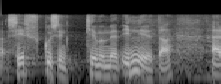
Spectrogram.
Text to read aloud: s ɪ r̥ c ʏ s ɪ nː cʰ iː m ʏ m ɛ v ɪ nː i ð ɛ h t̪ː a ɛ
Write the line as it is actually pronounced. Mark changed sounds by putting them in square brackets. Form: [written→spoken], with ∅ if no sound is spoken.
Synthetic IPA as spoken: s ɪ r̥ [c→k] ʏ s ɪ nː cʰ [iː→ɛː] m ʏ m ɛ [v→ð] ɪ nː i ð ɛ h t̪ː a ɛ

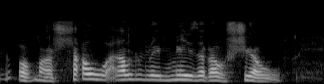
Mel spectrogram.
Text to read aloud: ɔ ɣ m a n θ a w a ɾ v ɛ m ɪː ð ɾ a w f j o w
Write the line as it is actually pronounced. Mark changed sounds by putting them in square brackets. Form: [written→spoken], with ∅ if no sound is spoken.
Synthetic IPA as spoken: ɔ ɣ m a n [θ→s] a w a [ɾ→l] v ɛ [m→n] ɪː ð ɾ a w [f→s] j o w

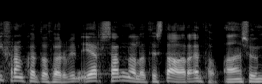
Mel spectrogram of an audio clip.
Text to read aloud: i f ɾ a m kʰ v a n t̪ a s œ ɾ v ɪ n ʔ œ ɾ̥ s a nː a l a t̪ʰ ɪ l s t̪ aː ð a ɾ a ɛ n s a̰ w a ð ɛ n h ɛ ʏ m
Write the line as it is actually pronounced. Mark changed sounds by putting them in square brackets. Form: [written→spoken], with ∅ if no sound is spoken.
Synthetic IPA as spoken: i f ɾ a m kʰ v a n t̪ a [s→θ] œ ɾ v ɪ n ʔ [œ→ɛ] ɾ̥ s a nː a l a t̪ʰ ɪ l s t̪ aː ð a ɾ a ɛ n [s→θ] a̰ w a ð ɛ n [h→s] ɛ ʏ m

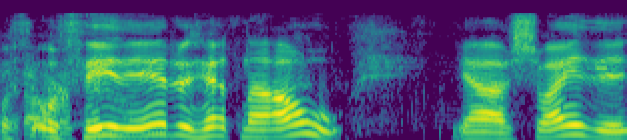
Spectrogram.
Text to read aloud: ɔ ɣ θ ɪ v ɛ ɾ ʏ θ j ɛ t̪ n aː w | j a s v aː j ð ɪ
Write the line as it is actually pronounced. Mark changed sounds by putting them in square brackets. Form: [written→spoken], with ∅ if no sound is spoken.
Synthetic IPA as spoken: ɔ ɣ θ ɪ [v→ð] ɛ ɾ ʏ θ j ɛ t̪ n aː w | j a s v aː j ð ɪ

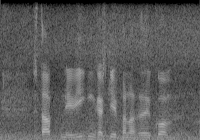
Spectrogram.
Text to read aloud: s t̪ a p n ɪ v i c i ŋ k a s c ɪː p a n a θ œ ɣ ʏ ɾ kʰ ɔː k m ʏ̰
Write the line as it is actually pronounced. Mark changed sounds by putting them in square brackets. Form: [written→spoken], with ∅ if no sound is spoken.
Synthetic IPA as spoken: s t̪ a p n ɪ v [i→iː] c i ŋ k a s c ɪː p a n a θ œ [ɣ→ð] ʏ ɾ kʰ ɔː [k→∅] m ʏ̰

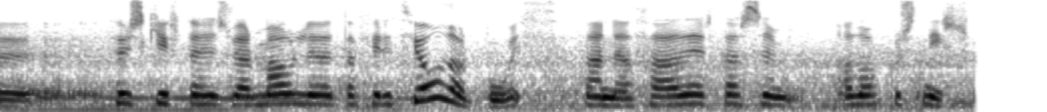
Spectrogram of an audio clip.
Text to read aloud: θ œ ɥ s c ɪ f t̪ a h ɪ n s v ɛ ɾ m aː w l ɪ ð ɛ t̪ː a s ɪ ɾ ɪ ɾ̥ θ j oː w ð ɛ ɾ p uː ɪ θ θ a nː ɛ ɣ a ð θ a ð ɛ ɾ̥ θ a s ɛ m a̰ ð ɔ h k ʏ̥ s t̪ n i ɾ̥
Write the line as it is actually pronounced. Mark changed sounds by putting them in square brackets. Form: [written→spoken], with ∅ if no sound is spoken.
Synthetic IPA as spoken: θ œ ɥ s c ɪ f t̪ a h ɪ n s v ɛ ɾ m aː w l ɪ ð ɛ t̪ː a [s→f] ɪ ɾ ɪ ɾ̥ θ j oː w ð [ɛ→a] ɾ p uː ɪ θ θ a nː ɛ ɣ a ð θ a ð ɛ ɾ̥ θ a s ɛ m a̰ ð ɔ h k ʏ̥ s t̪ n i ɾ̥

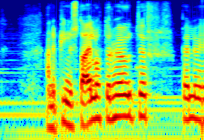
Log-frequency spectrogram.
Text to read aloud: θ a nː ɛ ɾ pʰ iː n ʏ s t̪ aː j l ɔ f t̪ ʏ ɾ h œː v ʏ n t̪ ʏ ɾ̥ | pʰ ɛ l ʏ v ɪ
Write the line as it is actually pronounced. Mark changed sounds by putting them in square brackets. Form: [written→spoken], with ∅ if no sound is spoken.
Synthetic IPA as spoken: [θ→h] a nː ɛ ɾ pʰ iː n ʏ s t̪ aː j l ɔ [f→h] t̪ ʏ ɾ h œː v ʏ n t̪ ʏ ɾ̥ | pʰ ɛ l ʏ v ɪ

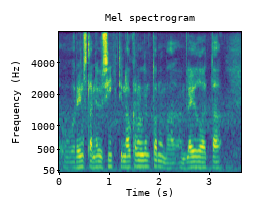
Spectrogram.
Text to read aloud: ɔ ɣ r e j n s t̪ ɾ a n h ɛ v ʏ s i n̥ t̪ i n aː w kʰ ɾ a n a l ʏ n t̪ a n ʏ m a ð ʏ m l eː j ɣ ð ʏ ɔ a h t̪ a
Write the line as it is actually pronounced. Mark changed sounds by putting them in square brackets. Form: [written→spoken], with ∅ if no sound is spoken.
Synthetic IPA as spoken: ɔ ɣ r e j n s t̪ [ɾ→l] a n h ɛ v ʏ s i n̥ t̪ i n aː w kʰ ɾ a n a l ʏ n t̪ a n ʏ m a ð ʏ m l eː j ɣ ð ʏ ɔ [a→ɛ] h t̪ a

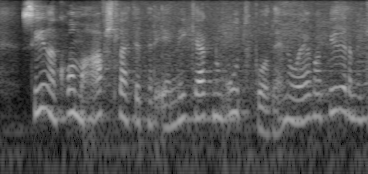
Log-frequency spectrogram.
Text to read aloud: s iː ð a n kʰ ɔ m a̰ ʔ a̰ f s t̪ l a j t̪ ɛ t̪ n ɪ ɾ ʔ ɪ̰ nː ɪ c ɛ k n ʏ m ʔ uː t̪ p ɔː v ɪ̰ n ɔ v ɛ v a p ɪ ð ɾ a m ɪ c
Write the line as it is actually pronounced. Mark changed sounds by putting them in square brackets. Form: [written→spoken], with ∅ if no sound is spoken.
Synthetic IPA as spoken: s iː ð a n kʰ [ɔ→ɔː] m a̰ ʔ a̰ f s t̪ l a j t̪ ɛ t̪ n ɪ ɾ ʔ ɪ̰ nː [ɪ→i] c ɛ k n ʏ m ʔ uː t̪ p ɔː [v→ð] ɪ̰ n ɔ [v→ɣ] ɛ v a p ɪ ð ɾ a m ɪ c

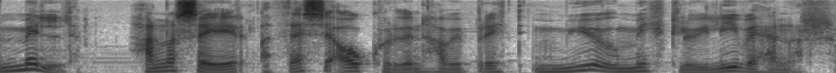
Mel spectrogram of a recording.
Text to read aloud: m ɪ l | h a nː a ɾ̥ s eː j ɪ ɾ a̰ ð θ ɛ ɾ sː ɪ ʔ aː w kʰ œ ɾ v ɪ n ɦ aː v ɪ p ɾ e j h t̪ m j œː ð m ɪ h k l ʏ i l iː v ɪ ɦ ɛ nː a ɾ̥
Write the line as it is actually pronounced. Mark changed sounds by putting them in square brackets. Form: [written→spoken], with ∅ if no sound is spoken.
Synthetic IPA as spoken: m ɪ l | h a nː a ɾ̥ s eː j ɪ ɾ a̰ ð θ ɛ [ɾ→∅] sː ɪ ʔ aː w kʰ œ ɾ [v→ð] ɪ n ɦ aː v ɪ p ɾ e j h t̪ m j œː [ð→ɣ] m ɪ h k l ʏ i l iː v ɪ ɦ ɛ nː a ɾ̥

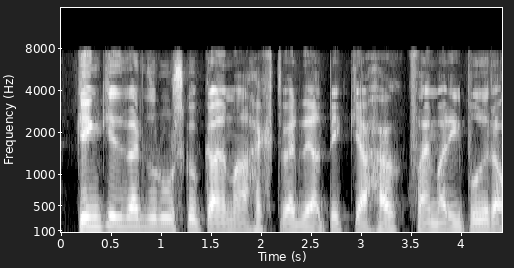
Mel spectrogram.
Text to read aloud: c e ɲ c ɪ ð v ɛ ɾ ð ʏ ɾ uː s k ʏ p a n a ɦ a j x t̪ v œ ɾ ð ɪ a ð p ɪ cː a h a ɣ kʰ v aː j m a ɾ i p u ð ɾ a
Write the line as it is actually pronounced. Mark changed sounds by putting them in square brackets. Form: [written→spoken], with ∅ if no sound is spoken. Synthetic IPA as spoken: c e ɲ c ɪ ð v ɛ ɾ ð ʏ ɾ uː s k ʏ [p→k] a [n→m] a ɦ a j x t̪ v [œ→ɛ] ɾ ð ɪ a ð p ɪ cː a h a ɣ kʰ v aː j m a ɾ i p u ð ɾ a

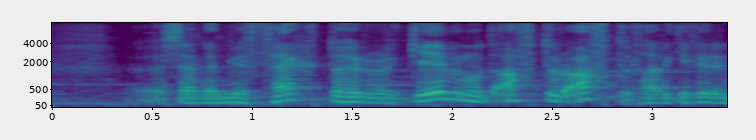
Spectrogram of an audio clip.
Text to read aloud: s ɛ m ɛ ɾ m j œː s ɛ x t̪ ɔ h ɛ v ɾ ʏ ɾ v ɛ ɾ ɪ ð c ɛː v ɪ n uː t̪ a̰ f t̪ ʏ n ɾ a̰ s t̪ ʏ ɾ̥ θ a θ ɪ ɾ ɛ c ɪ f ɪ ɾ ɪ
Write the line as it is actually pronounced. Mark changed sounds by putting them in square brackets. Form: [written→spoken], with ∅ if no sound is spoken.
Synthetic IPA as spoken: s ɛ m ɛ ɾ m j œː [s→θ] ɛ x t̪ ɔ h ɛ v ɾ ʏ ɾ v ɛ ɾ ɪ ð c ɛː v ɪ n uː t̪ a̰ f t̪ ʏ [n→∅] ɾ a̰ [s→f] t̪ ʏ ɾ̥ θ a [θ→ð] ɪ ɾ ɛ c ɪ f ɪ ɾ ɪ

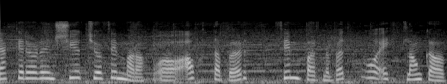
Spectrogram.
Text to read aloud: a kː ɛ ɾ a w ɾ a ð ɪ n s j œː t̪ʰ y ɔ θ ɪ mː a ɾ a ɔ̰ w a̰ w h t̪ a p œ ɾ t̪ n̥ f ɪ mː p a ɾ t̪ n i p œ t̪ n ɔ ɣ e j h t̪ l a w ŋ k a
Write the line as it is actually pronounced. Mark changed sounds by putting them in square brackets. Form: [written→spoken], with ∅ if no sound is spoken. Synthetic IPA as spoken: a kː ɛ ɾ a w ɾ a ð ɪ n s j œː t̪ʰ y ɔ [θ→f] ɪ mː a ɾ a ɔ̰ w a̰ w h t̪ a p œ ɾ t̪ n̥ f ɪ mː p a ɾ t̪ n [i→a] p œ t̪ n ɔ ɣ e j h t̪ l a w ŋ k a

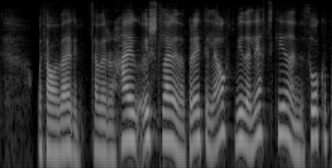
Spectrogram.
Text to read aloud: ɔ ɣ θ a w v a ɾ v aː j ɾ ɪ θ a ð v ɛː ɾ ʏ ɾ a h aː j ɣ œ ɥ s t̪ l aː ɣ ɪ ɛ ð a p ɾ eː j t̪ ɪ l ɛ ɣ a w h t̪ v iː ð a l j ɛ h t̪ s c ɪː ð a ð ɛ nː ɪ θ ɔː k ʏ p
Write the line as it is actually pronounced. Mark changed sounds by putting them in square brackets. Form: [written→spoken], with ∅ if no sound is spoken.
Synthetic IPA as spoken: ɔ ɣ θ a w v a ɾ v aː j ɾ ɪ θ a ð v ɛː ɾ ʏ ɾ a h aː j ɣ œ ɥ s t̪ l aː ɣ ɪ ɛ ð a p ɾ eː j t̪ ɪ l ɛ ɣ a w h t̪ v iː ð a l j ɛ h t̪ s c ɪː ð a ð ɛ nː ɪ θ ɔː k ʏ p

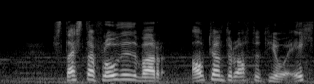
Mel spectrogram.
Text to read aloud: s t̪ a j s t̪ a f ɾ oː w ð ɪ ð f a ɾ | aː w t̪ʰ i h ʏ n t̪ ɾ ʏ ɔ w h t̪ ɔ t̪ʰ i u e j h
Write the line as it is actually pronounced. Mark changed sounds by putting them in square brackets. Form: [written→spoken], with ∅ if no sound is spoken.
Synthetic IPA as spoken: s t̪ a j s t̪ a f [ɾ→l] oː w ð ɪ ð [f→v] a ɾ | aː w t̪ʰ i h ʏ n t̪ ɾ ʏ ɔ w h t̪ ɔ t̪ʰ i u e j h

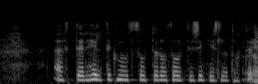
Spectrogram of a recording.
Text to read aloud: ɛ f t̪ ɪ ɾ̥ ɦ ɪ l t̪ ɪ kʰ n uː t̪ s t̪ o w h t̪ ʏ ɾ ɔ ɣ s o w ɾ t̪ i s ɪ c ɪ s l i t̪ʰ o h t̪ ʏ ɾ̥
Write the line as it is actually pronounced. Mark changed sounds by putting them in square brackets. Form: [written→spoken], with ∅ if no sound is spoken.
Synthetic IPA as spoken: ɛ f t̪ ɪ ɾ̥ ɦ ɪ l t̪ ɪ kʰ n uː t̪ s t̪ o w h t̪ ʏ ɾ ɔ ɣ [s→θ] o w ɾ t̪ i s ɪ c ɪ s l [i→a] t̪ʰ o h t̪ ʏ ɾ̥

